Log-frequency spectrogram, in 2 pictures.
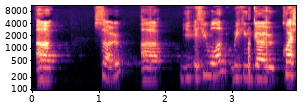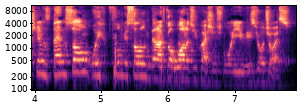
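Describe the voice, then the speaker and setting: The audio is poor here: a man with a high-pitched, bright voice speaks at a moderate pace in a forceful tone. He's the host of an informal live competition stream, chatty, self-deprecating and bumbling as he presents.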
